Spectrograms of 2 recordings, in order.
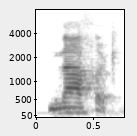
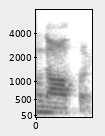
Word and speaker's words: Norfolk: It's Nafk. What is it? Nafk. That's Nafk. Nafk. Norfolk. They call it Noffk.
